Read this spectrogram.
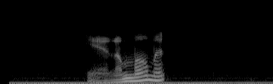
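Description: A man speaks briefly and with animation through a microphone.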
